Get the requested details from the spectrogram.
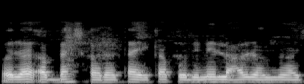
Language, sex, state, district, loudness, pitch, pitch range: Marathi, male, Maharashtra, Nagpur, -17 LUFS, 110 Hz, 110-115 Hz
